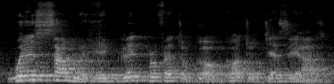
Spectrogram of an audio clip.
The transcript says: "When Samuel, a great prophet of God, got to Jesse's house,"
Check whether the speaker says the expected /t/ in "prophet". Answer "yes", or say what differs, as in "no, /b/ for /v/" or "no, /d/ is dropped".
yes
